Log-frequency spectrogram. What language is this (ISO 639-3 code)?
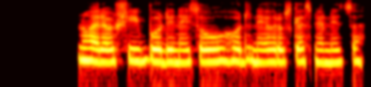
ces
